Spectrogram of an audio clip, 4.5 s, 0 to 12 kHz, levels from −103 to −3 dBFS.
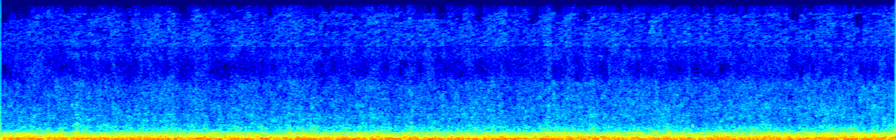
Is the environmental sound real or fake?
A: real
